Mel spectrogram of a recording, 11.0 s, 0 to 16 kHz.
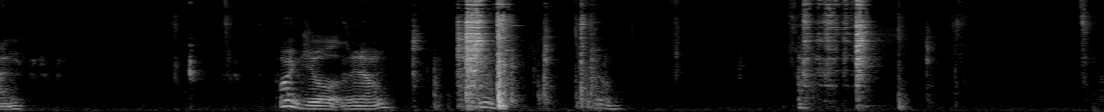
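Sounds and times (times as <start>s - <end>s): cutlery clinking on a plate: 4.2s - 6.0s, 8.0s - 8.8s.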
